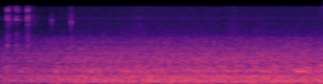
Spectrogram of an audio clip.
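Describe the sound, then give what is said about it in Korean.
An electric fan runs steadily with a low, continuous whirring hum, unchanging throughout, with no voices or other sounds. “소음이 약간 나지만 선풍기를 틀었습니다.”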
